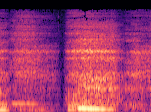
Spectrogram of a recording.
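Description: An elderly man gasps and struggles for breath in two labored bursts, with a brief pause between them, fairly loud with a rasping, strained quality.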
